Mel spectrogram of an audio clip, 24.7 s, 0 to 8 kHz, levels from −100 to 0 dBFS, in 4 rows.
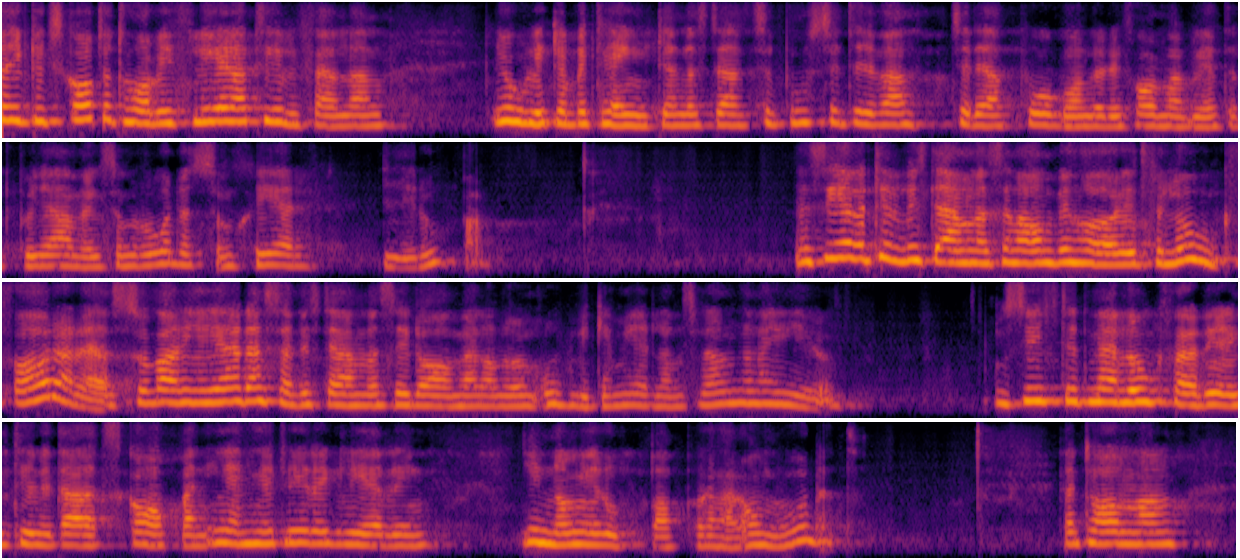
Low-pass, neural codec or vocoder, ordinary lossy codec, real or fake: none; codec, 16 kHz, 2 kbps, FreqCodec, smaller model; none; fake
